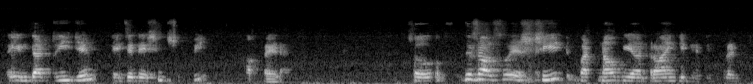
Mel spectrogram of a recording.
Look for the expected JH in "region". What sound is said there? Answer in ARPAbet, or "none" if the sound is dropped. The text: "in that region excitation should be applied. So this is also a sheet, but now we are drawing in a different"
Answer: JH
